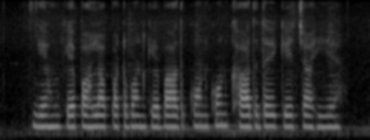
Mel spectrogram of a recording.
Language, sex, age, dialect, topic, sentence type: Maithili, female, 25-30, Eastern / Thethi, agriculture, question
